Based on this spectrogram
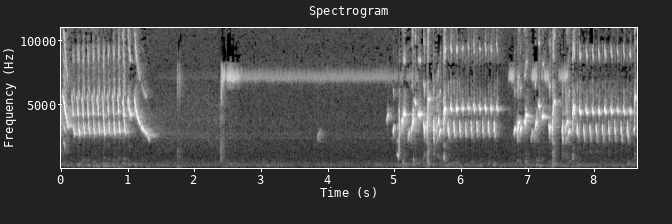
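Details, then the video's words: Nightingale song in the Oued El Alleug style, transferred from an old cassette: bursts of fast repeated high notes, then a long pure high whistle held for over two seconds, followed by more rapid stuttering trills and chirps. "تغريد واد العلايق نقلته عن كاسيت قديم بصحتكم خاوتي معمر روسينيول"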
